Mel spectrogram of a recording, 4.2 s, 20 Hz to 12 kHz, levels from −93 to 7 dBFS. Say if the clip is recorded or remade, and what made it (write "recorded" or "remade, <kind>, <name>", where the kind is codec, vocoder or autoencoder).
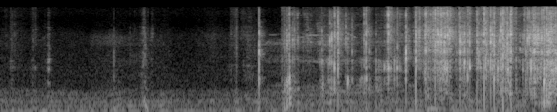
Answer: recorded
